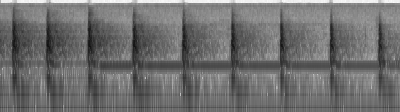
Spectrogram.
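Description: A wayang kulit dalang's wooden knocker (cempala) striking in an even rhythm of about four sharp knocks a second, the dhodhogan that punctuates the dalang's narration. A faint steady musical note is held underneath.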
